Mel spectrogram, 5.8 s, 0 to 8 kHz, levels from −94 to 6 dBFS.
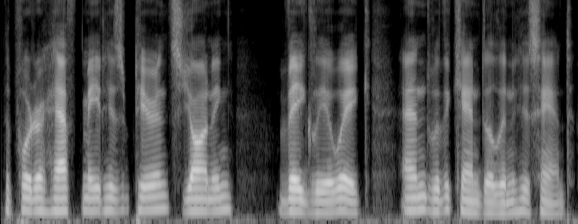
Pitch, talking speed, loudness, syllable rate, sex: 115 Hz, 165 wpm, -21 LUFS, 5.2 syllables/s, male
